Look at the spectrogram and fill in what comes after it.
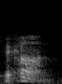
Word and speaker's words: pecan: One of the words that was pronounced differently was the word P-E-C-A-N. Now, most of us know that word is pecan. But he pronounced the word pecan. I said, well, the word's not pronounced that way. It's pronounced pecan.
